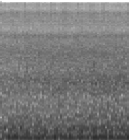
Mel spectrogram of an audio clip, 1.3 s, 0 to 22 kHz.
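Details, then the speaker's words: 1994 Chevrolet OBS truck petrol V8 after fuel pump and sending unit replacement, primed several times before starting, no leaks seen: steady, even low rumble at idle with no knocks, misses or squeals; normal idle. "Prime back up one more good time hope his battery is still charged oh There She Goes and that's all it took shoot yeah and I think we're back"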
